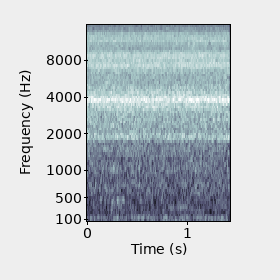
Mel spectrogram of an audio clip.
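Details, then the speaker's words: IPR valve bench test at about 12-13.8 V: a steady air hiss with a thin high tone that does not change when voltage energizes the solenoid, though the solenoid can be felt moving slightly; owner suspects a bad IPR valve. "now you'll note that there's absolutely no change with this air here so my assumption is that I have got a bad I PR valve"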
